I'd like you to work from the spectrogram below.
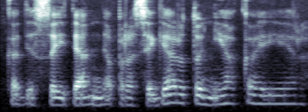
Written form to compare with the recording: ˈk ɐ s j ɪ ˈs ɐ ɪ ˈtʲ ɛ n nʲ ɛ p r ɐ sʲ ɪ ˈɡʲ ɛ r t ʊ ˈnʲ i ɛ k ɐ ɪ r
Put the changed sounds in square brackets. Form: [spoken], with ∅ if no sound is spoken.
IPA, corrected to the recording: ˈk ɐ [t] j ɪ ˈs ɐ ɪ ˈtʲ ɛ n nʲ ɛ p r ɐ sʲ ɪ ˈɡʲ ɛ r t ʊ ˈnʲ i ɛ k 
